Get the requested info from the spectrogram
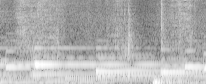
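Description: Background instrumental music: a melody of ringing notes that change every half second or so, over a low bass line.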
